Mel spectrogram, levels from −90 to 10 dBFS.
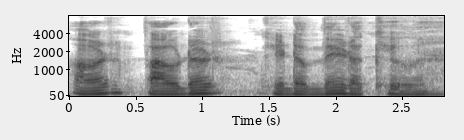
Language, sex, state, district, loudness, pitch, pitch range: Hindi, male, Bihar, Patna, -18 LUFS, 100 Hz, 95-115 Hz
